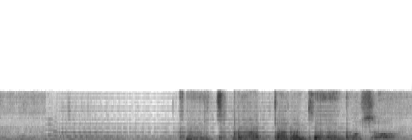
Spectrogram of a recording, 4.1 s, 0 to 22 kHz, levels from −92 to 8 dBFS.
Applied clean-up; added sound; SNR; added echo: neural separator model SepFormer DNS4.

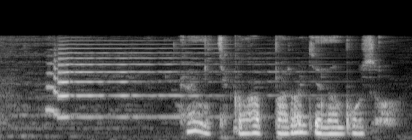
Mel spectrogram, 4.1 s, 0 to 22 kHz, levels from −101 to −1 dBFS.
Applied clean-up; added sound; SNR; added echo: classical method WPE with log-MMSE.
